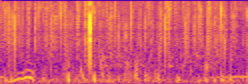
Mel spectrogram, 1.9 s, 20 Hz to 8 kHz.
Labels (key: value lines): label: biophony, cascading saw
recorder: SoundTrap 600 or HydroMoth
